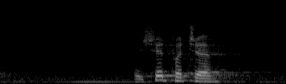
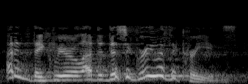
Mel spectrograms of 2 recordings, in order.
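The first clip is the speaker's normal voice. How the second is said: much higher, louder, laughing through it; laughing disbelief; 10 semitones higher, 10 dB louder than usual. Real, not acted. Admitting to the congregation, laughing disbelief. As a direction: laugh at how naive you were. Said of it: "laughing at his own naivety".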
